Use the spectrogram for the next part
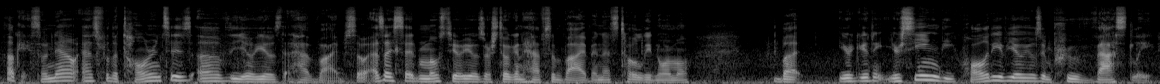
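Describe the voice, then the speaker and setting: Guy with a bit of a cold, hoarse, rambling casual explainer voice, faint room hum. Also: medium pitch. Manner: relaxed, rambling explanation with frequent "you know" and "like". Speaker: yo-yo channel host. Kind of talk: casual explanatory talk to camera.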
